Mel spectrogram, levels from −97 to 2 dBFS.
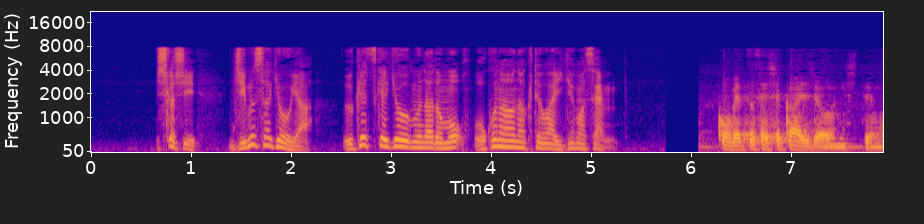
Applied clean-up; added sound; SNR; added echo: none; none; none; none.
